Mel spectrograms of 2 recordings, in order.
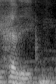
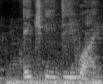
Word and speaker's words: Hedy: And they named me Hedy, Hedy. But they took bets on it to spell it like Heddi, Hedie, but Hedy stuck.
